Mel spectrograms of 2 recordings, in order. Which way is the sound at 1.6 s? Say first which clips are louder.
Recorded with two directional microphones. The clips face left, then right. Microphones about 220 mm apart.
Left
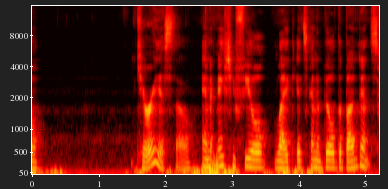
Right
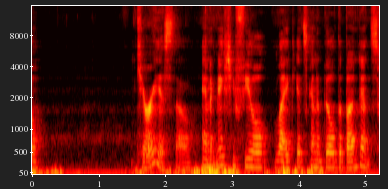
Left 8 dB; 45° left (ahead or behind).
